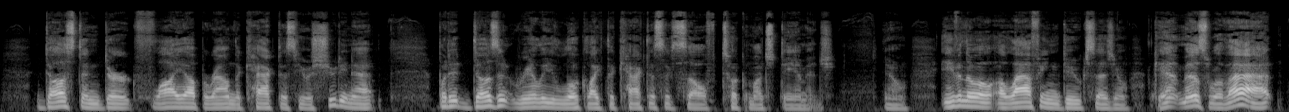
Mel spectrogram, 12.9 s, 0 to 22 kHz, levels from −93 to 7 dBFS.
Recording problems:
none

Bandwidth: 15 kHz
